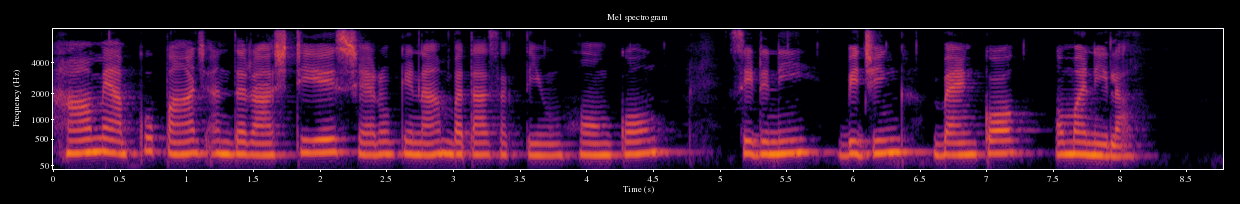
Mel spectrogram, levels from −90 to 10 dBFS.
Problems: none marked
